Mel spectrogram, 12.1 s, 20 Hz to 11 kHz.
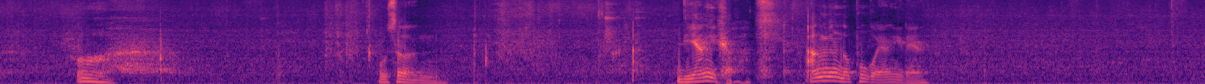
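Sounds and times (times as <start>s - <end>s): low room hum: 0.0s - 12.0s
man sighing: 0.7s - 1.9s.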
